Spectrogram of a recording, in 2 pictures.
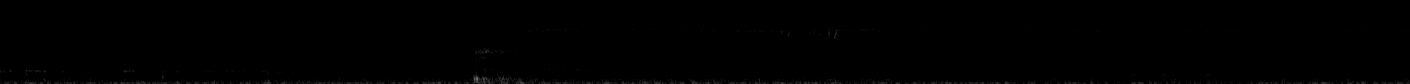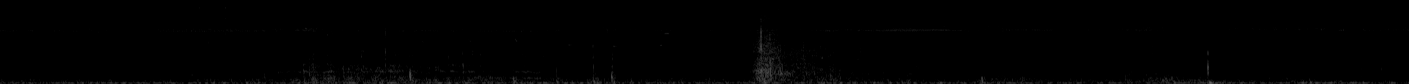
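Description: Near silence outdoors: a faint, steady, high-pitched insect chorus, with a few faint short chirps in the first ten seconds and two sharp knocks, about five seconds in and again near twenty-two seconds.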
